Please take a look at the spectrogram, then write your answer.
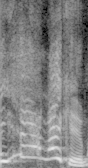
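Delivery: high-pitched mock daughter; daughter's voice. Daughter's reply voiced by father.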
